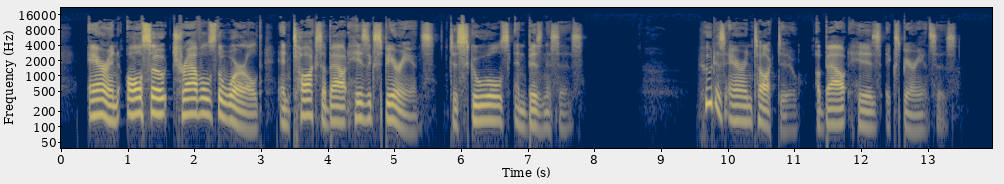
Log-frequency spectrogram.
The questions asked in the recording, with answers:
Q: Who does Aaron talk to about his experiences?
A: Aaron talks to schools and businesses about his experiences.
